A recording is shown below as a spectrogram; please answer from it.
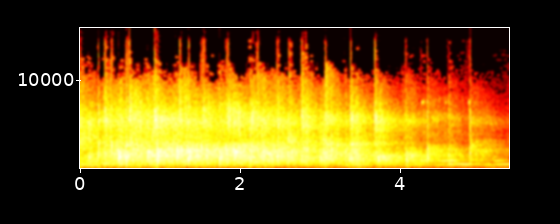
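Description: A church congregation at a French-language sermon on spiritual weapons breaks into loud, dense applause, sustained throughout and thinning slightly toward the end into a few scattered claps.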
